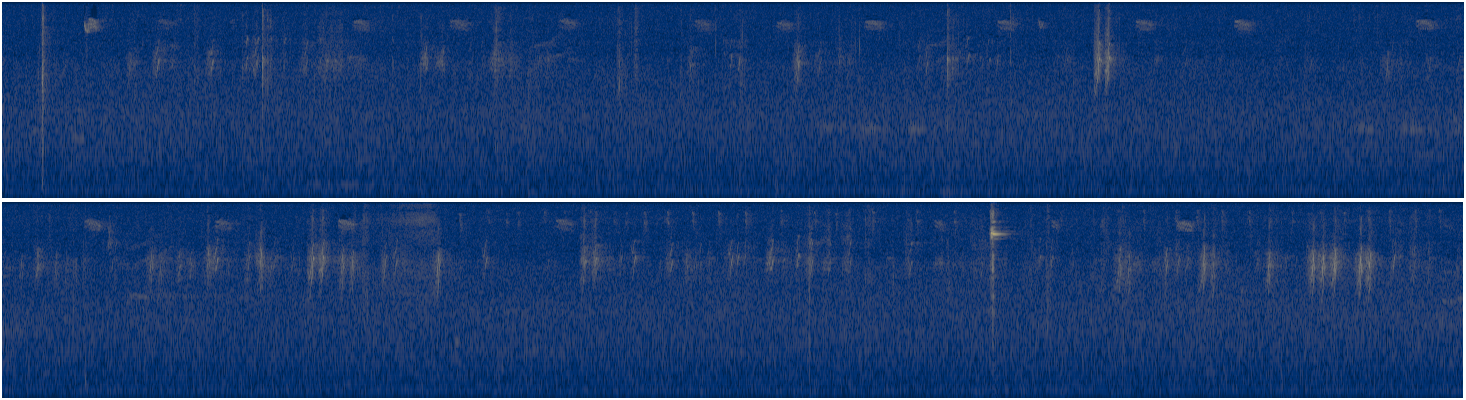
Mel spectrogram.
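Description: Small birds chirping: a thin, high note repeated about once a second, with scattered clusters of quicker chirps, over a steady faint hiss.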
